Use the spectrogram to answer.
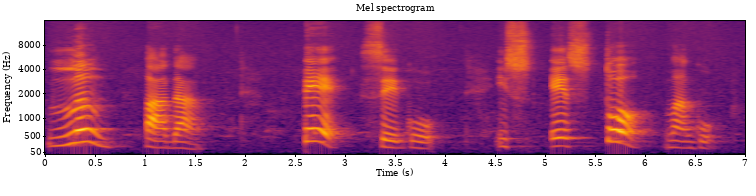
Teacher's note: O acento circunflexo também marca a sílaba tônica, só que ele dá um som fechado, um som grave para essa palavra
